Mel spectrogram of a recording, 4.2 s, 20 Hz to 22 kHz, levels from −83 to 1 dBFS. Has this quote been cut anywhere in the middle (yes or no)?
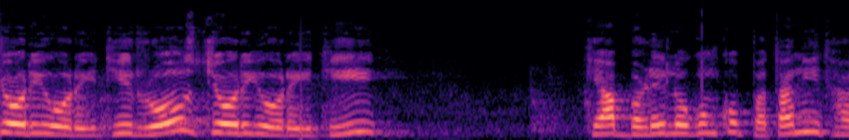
no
